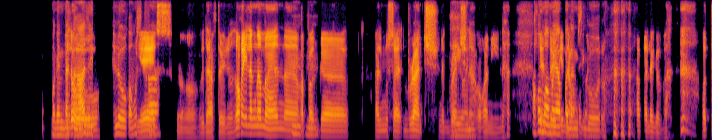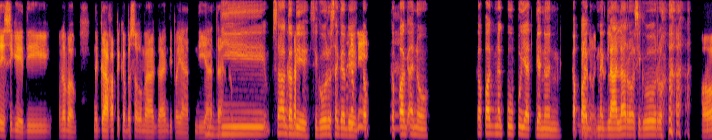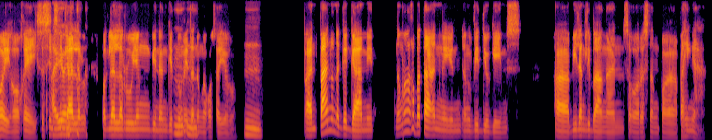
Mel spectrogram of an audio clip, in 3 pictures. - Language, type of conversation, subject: Filipino, unstructured, Paano ginagamit ng mga kabataan ang larong bidyo bilang libangan sa kanilang oras ng pahinga?
- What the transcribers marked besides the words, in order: other background noise; chuckle; laugh; chuckle; laugh; tapping; laugh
